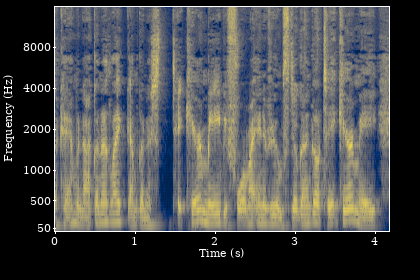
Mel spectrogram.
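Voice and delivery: plain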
